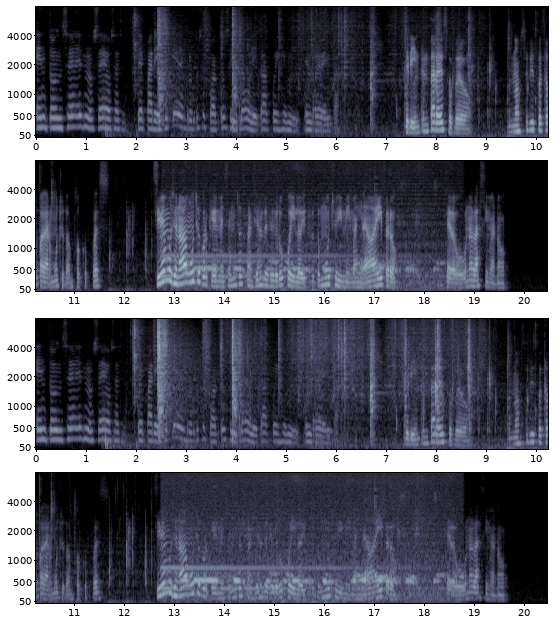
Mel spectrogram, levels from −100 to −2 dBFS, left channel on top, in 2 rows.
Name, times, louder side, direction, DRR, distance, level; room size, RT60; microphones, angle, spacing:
voice 1, 0.0-6.1, left 1 dB, 10° left, 0.6 m, -52 dB
sound 1, 1.3-9.6, right 13 dB, 90° right, 0.4 m, -45 dB
sound 2, 5.5-12.7, right 5 dB, 70° right, 0.9 m, -61 dB
voice 2, 7.4-8.7 9.4-11.0 11.4-11.7 12.6-17.5 18.3-19.6, left 6 dB, 90° left, 0.5 m, -41 dB
sound 3, 12.7-18.8, right 5 dB, 30° right, 0.6 m, -46 dB
6.9 x 4.0 x 6.2 m
head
